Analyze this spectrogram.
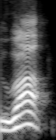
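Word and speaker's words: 和: So when I explain the Japanese culture, which is highly related with our collaboration with MJIT, this character is pronounced wa.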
